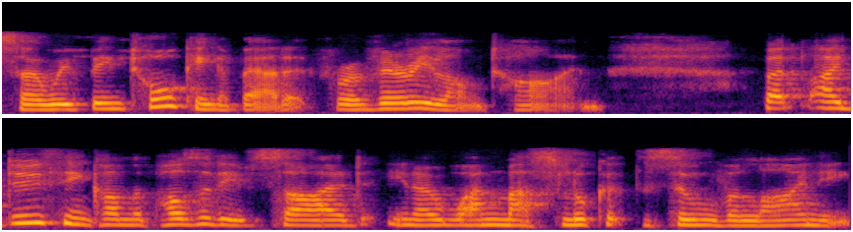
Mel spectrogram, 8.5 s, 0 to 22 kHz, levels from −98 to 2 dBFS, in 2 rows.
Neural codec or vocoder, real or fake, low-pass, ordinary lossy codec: vocoder, 44.1 kHz, 80 mel bands, Vocos; fake; 7.2 kHz; AAC, 32 kbps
